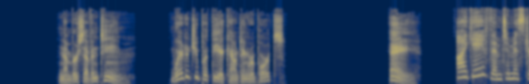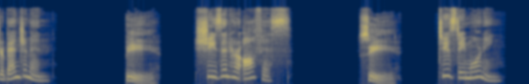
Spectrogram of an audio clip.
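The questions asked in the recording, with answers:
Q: Where did you put the accounting reports?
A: A: I gave them to Mr. Benjamin.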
